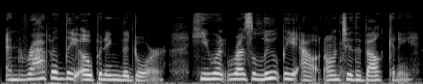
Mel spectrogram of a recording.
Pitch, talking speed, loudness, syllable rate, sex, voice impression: 225 Hz, 170 wpm, -16 LUFS, 6.0 syllables/s, female, feminine, slightly adult-like, slightly cute, friendly, slightly sweet, kind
